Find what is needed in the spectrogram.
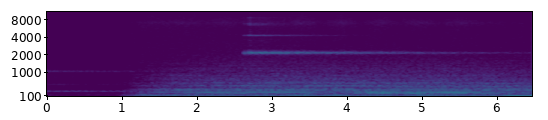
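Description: Mutable Instruments modular synthesizer playing a deep bass drone that comes in suddenly about a second in, with fainter pitched tones above it and a thin high tone joining at about two and a half seconds.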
